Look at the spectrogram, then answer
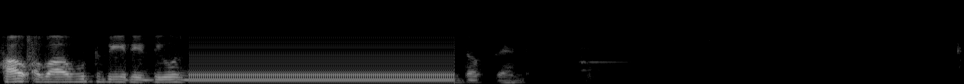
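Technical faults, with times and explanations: throughout: Speex codec. The speech was carried at a low Speex setting, which fits roughly 11 kbps, leaving too few bits for the excitation signal. The result is plainly audible hoarse, noisy roughness, and nothing remains above about 3.8 kHz, so the sound is dull and narrowband.
1.9 to 4.55 s: system hang loop. The computer or driver froze while the sound hardware kept replaying one 20 ms piece of its buffer, which fits a short ring buffer. That exact repeat at 50 Hz turns the audio into a steady buzz for over two and a half seconds.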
